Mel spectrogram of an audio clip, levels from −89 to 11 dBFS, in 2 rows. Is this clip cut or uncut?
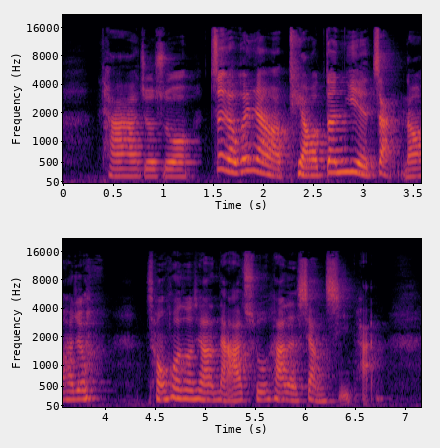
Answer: cut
